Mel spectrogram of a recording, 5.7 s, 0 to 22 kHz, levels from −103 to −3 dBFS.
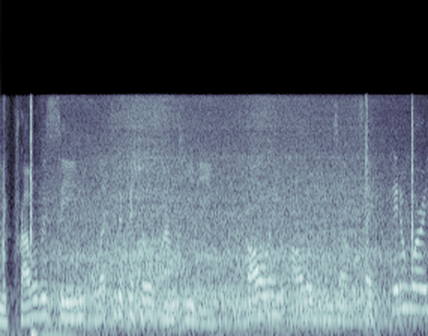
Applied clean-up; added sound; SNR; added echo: none; Mechanical fan; 1 dB; none.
